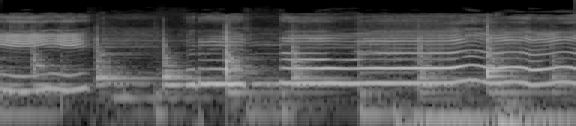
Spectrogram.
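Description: Live jaranan accompaniment music: a held, wavering melody line over drums, with heavier low drum strokes from about halfway through.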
